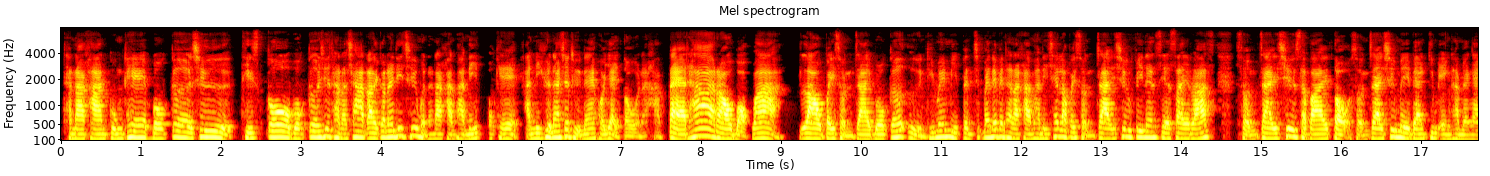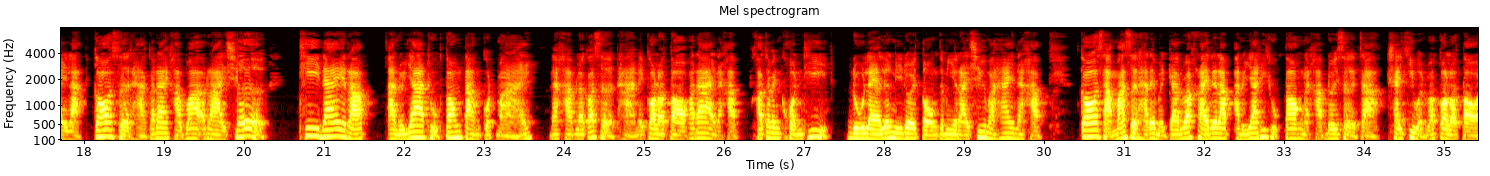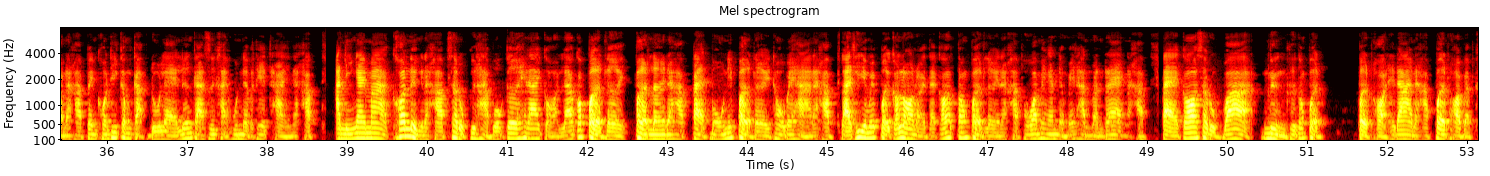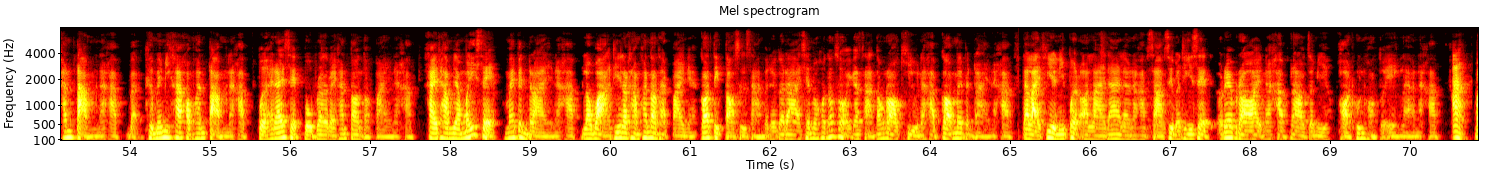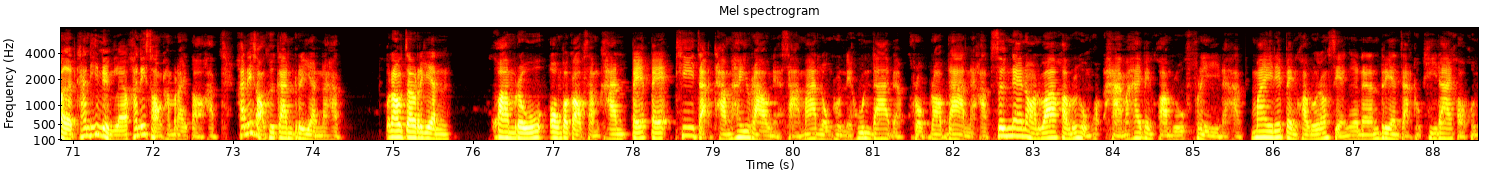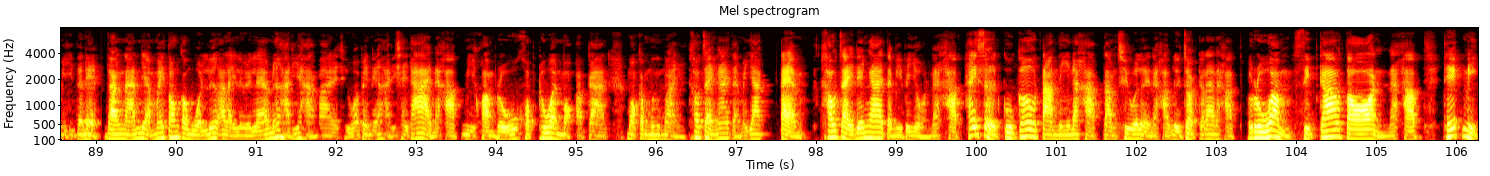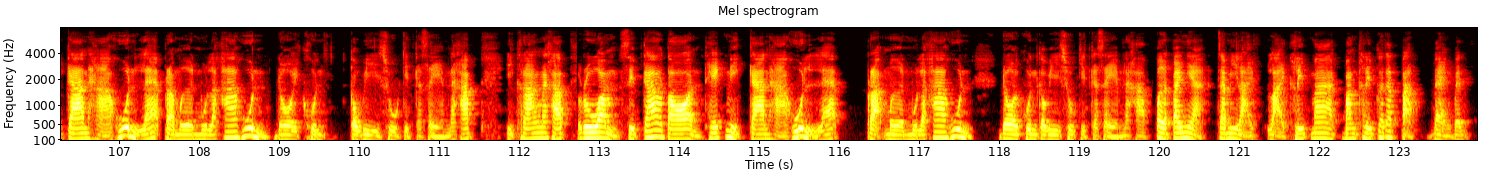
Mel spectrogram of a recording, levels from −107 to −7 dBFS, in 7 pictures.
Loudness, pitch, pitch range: -24 LUFS, 135 Hz, 120-150 Hz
